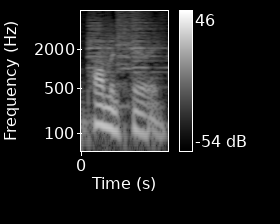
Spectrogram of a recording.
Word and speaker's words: Palminteri: Palminteri.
